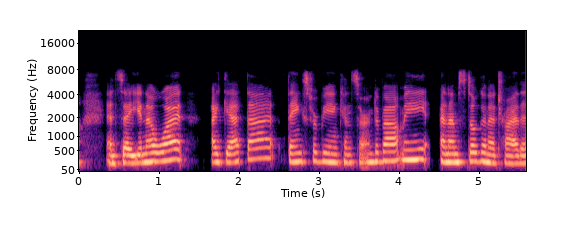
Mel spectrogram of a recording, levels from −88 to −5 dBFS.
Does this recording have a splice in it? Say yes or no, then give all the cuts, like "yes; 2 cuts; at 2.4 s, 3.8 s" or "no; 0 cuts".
yes; 1 cut; at 4.4 s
